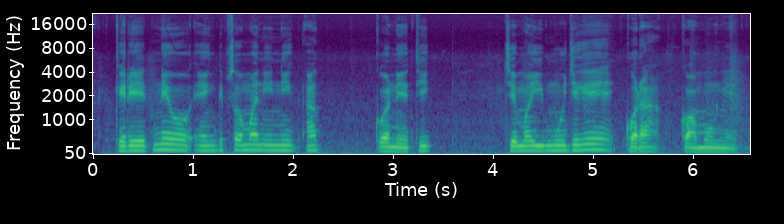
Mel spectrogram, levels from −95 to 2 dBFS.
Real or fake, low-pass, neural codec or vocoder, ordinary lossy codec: real; none; none; none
